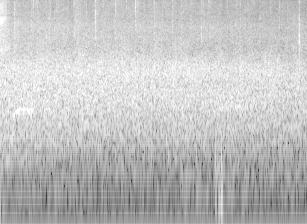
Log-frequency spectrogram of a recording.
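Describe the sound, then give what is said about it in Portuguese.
An audience applauds steadily, a dense, continuous wash of many hands clapping at an even loudness for the whole stretch, with no voices standing out. “Se você crê nisso, dá um aplauso bem forte a Ele.”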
